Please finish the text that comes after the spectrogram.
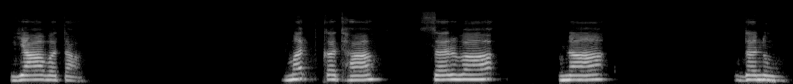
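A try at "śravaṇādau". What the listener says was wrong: Shravanadau. S ke upper dot is there then? Sh you should say, not sa.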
